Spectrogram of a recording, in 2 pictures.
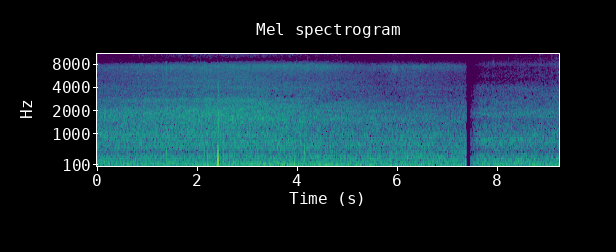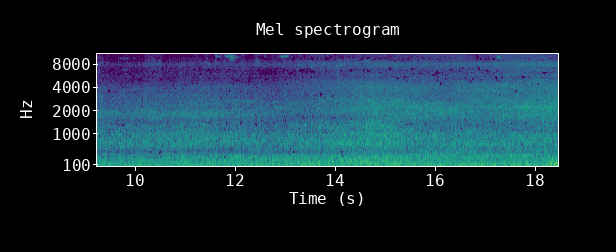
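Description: EMT city buses and street traffic passing through a roundabout: a steady rumble of engines and tyres that swells a little near the end as a bus passes close. Two sharp clicks come in the first four seconds, and the sound cuts out for an instant about seven seconds in.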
